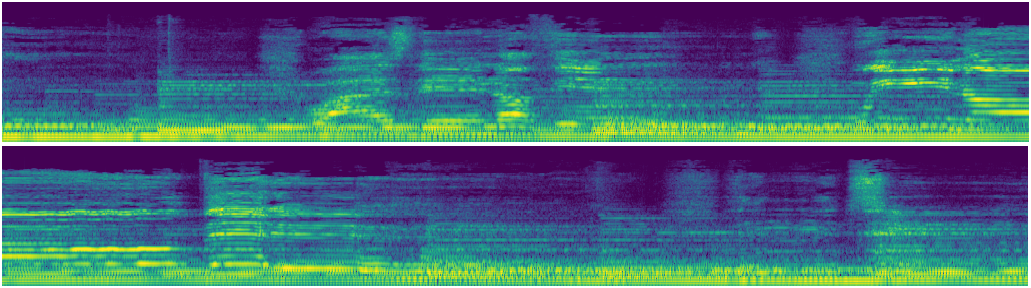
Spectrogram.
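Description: Live band playing an instrumental passage: sustained synthesizer chords over a steady low drone, with electric guitar and a wavering melodic line above.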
